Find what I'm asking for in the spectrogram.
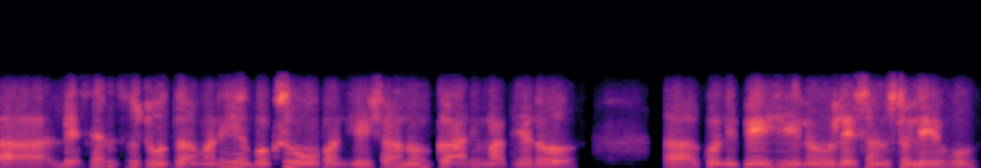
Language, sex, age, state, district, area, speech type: Telugu, male, 60+, Telangana, Warangal, urban, conversation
